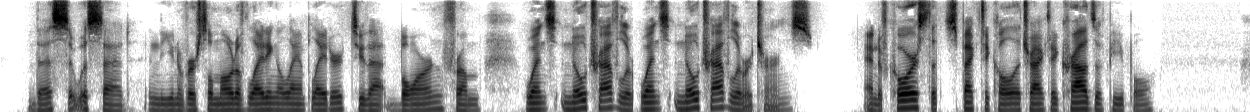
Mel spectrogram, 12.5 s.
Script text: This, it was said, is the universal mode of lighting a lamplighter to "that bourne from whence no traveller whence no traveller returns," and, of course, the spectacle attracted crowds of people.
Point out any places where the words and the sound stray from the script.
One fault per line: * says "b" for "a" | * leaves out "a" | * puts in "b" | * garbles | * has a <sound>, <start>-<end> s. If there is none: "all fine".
all fine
